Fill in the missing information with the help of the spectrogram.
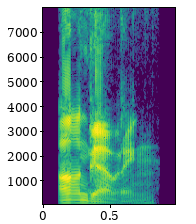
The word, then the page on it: ongoing: British English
